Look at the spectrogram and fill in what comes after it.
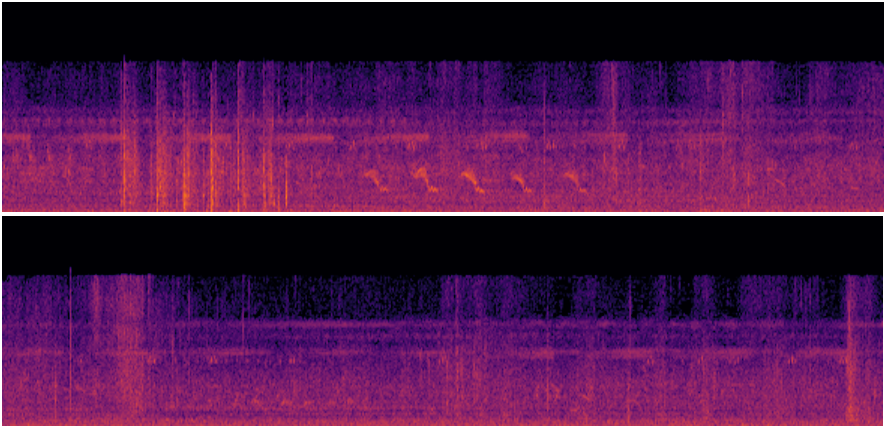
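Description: A quick cluster of sharp clicks and crackles about a second in, then a bird calling with about five short falling chirps, over a steady outdoor hiss.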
